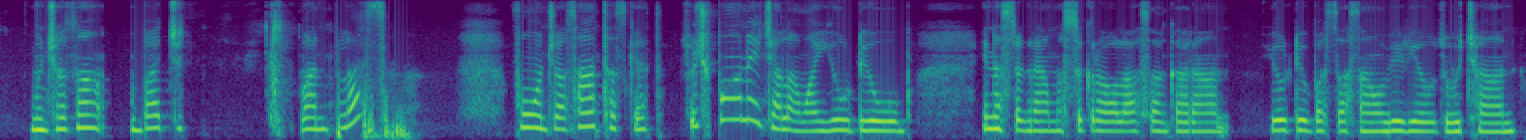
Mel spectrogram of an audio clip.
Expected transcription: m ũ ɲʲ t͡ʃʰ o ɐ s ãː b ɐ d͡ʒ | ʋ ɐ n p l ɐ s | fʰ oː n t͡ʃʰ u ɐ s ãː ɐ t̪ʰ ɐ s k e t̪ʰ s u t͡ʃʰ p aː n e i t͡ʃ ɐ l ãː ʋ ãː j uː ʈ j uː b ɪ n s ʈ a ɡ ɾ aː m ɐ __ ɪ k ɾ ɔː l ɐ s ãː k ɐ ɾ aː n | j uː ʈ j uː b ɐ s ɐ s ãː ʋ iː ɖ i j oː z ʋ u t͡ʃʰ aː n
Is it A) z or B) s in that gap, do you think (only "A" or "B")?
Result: B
